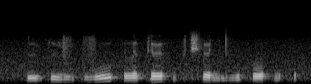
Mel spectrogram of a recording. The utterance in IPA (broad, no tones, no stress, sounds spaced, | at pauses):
lʲ ə̤ k lʲ ɛ̤ v ṳ k v u | l ə k ɾ ø h o̤ k t͡ʃʰ ø ɾ ə̤ dʱ u k o h o̤ k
